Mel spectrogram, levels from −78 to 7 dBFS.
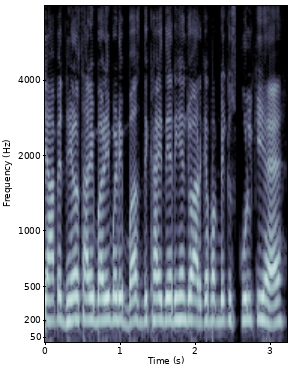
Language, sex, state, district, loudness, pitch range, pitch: Hindi, male, Jharkhand, Garhwa, -10 LUFS, 195-200 Hz, 195 Hz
